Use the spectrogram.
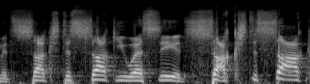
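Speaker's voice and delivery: loud, high taunting chant; retold scream. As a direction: shout it out gloatingly at the rival fans. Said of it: "I scream".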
